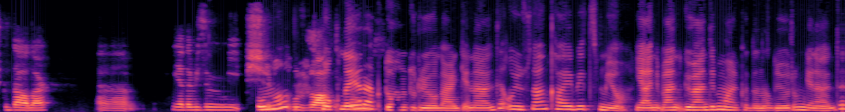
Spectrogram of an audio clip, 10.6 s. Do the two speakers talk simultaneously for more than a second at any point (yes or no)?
yes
